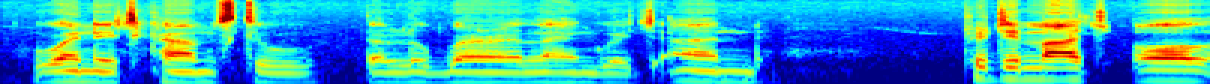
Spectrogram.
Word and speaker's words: Lugbara: Most of our colleagues from the southern part of Uganda usually pronounce it as Lugbara, but we don't pronounce it that way. We say Lugbara. So it's a glottal sound. It's from inside, Lugbara.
